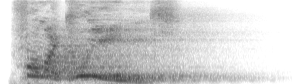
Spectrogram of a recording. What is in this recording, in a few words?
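Attack, English; Warframe; Captain Vor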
